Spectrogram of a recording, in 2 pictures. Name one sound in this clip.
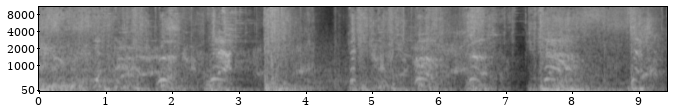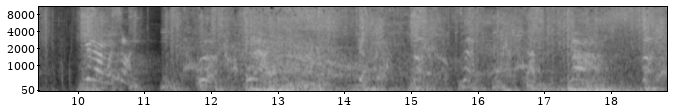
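Swords clash and slash in quick bursts.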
